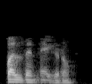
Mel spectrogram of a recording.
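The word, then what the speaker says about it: Baldenegro: Valdenegro. – Could you spell that? – Sure. It's B as in boy, A-L-D-E-N-E-G-R-O.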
